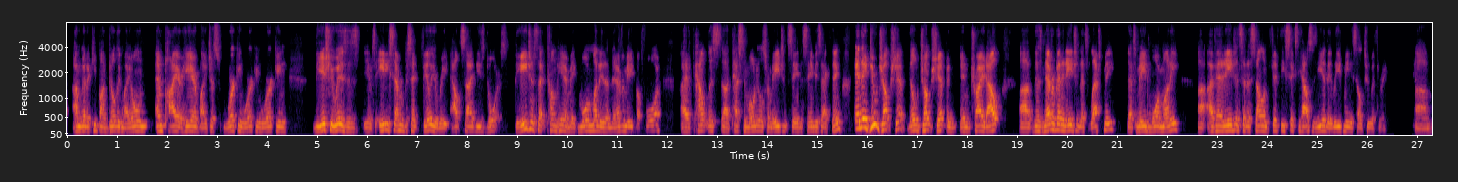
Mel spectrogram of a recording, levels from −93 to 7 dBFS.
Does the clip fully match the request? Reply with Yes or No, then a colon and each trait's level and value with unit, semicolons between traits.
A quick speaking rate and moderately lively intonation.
Yes: fast, 215 wpm; average, 3.2 semitones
